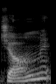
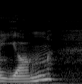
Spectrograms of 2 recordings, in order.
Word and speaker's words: Jung: in my pronunciations like i'll say jung instead of carl young like i'll i'll pronounce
